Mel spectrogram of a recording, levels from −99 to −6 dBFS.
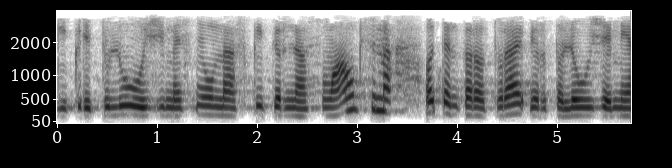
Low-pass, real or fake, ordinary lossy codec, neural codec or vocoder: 3.6 kHz; fake; MP3, 24 kbps; autoencoder, 48 kHz, 32 numbers a frame, DAC-VAE, trained on Japanese speech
